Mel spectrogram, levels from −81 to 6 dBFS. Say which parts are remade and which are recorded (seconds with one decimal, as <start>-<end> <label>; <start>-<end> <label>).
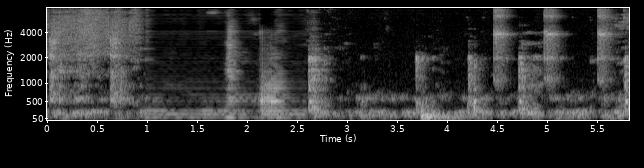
0.0-1.0 recorded; 1.0-2.6 remade; 2.6-5.8 recorded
